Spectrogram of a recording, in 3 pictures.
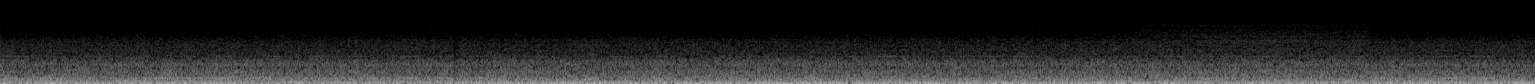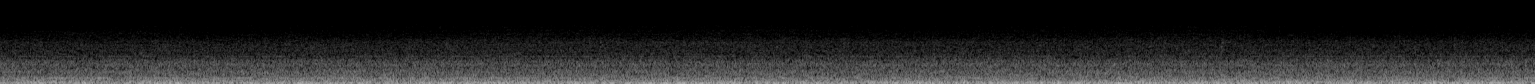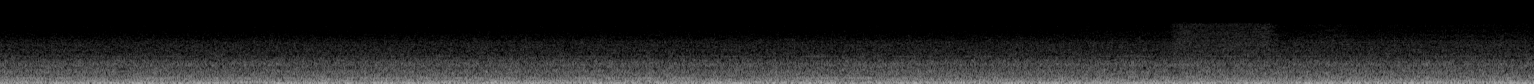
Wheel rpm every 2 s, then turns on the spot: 0, 0, 0, 0, 0, 0, 0, 0, 0, 0, 0, 0, 0, 0, 0, 0, 0, 0, 0, 0, 0, 0, 0.
none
